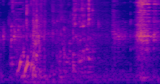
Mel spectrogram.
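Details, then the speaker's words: Rheem AC air handler drain clean-out pipe in heavy rain with AC off: irregular watery gurgling and splashing as the drain backs up instead of flowing away. Happens only in rain; owner suspects the drain line is blocked or installed incorrectly. "You could hear it gurgling. It's not draining. There it goes. There's your proof. Something's wrong with the drain."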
